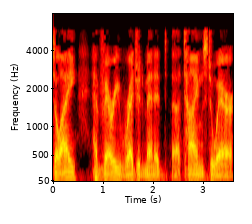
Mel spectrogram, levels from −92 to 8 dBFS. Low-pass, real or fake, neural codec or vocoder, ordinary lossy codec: 7.2 kHz; fake; codec, 16 kHz in and 24 kHz out, 1 kbps, XY-Tokenizer; MP3, 24 kbps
